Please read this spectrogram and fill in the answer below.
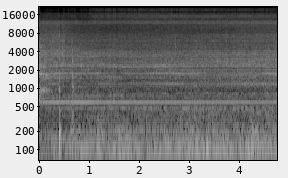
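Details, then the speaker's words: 1969 trawler repowered with Cummins 6.7 engines: a steady low hum with a faint constant whine under the engine-room rumble, no surging or rattling, as the fuel transfer pump fills the day tank through two large dual filters. It is running normally. "I hear it. We got fuel. So that should be coming into my day tank now. Oh, I hear it."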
